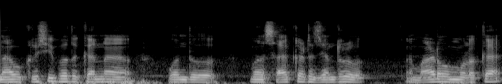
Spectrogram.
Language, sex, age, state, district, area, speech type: Kannada, male, 60+, Karnataka, Gulbarga, urban, spontaneous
